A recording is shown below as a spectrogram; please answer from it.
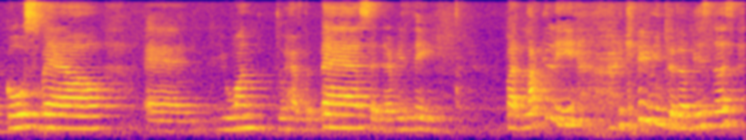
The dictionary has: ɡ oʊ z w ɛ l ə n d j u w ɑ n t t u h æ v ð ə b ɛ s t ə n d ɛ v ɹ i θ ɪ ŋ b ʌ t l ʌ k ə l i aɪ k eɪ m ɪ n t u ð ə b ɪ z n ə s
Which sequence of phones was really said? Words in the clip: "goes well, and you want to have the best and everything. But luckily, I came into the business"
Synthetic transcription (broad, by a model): ɡ oʊ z w ɛ l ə n j u w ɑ n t t u h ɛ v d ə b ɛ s ə n ɛ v ɹ i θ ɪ ŋ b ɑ t l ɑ k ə l i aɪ k eɪ m ɪ n t u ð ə b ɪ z n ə s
